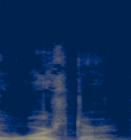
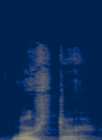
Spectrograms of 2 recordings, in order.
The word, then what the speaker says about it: Worcestershire: It's spelled Worcestershire in English. – Yeah. – But he's saying in Scotland, they just say Worcester. – Worcester.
